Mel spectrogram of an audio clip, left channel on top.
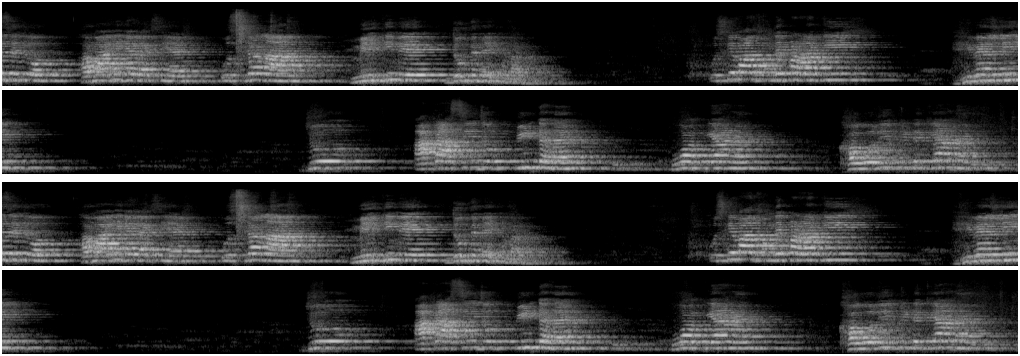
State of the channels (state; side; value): normal; both; correlation 0.37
